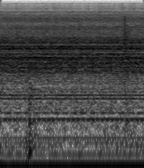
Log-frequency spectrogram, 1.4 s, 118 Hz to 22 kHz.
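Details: No-playing test on an Epiphone Les Paul Special with two stock Epiphone P90s into a Fender Hot Rod III Deluxe clean channel, tone and volume full up, middle pickup position: a low constant hum with faint buzz under amp hiss; the P90s pick up mains hum.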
